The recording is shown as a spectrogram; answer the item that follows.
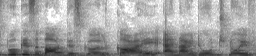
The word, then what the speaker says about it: Kya: Now this book is about this girl Kai, and I don't know if I'm pronouncing her name properly. The spelling is Kya, and I think I'm supposed to pronounce it as Kai.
